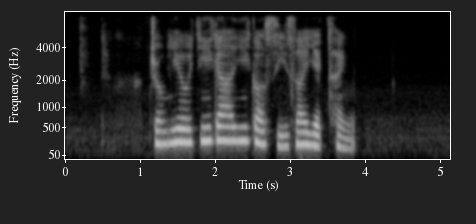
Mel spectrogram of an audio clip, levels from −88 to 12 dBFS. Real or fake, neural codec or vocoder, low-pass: fake; vocoder, 22.05 kHz, 80 mel bands, WaveNeXt; 7.2 kHz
